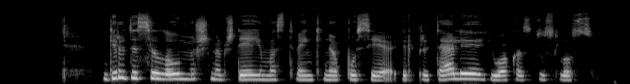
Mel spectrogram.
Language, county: Lithuanian, Utena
